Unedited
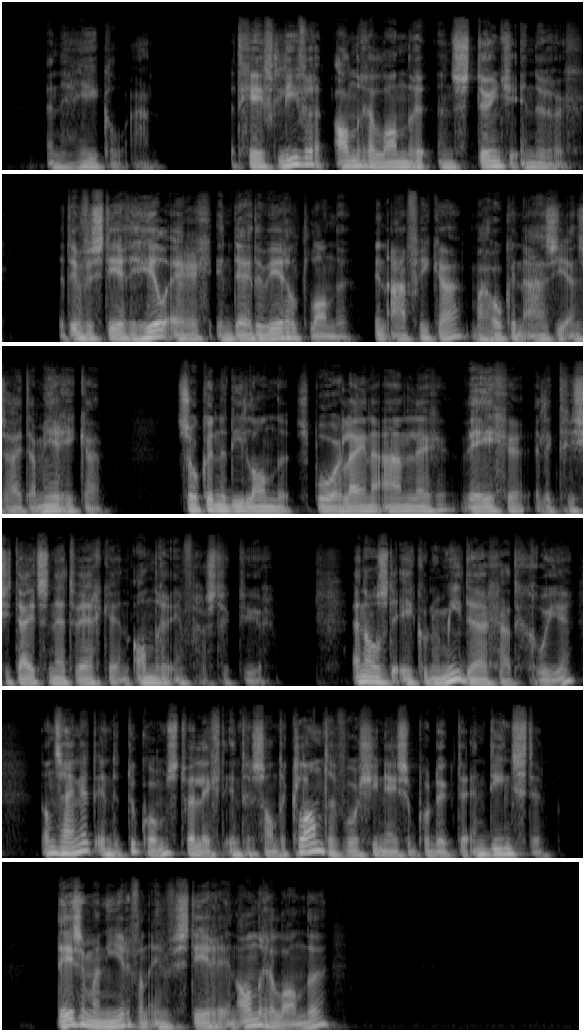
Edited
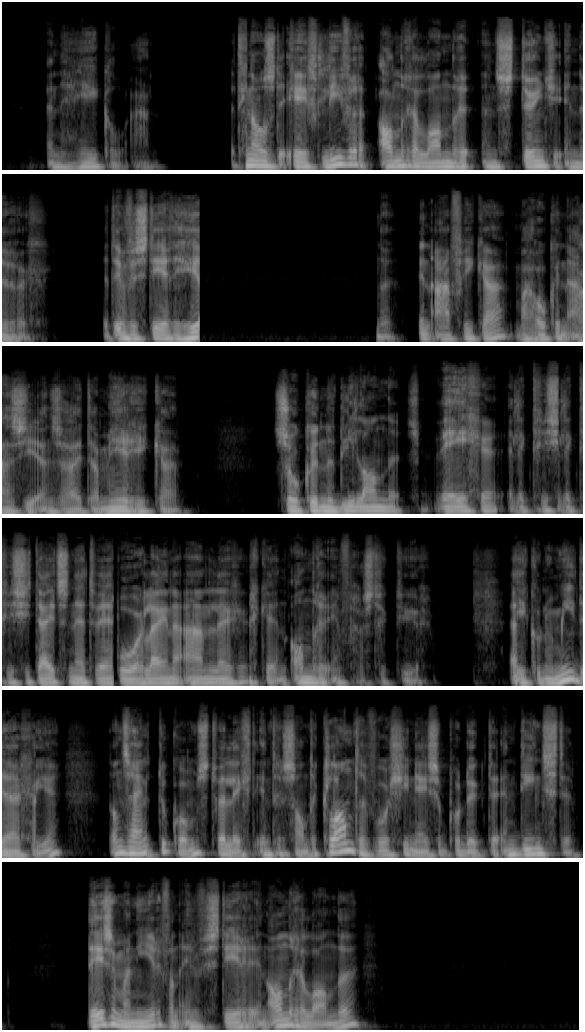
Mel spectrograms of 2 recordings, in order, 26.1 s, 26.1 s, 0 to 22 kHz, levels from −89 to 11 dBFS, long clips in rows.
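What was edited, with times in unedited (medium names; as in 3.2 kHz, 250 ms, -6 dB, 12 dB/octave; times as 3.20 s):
5.50–6.84 s: room tone
8.35–10.48 s: speed 81%
11.03–12.06 s: move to 13.75 s
12.73–13.08 s: loop, 2 plays
15.75–16.08 s: move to 1.83 s
16.83–17.17 s: delete
18.00–18.28 s: delete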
